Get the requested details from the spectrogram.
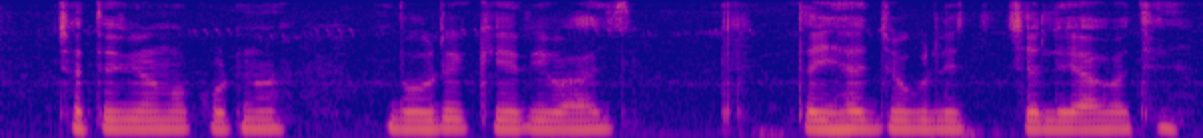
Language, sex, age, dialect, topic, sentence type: Chhattisgarhi, male, 25-30, Western/Budati/Khatahi, agriculture, statement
